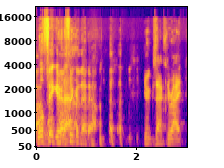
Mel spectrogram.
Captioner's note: chuckles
